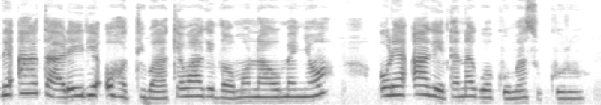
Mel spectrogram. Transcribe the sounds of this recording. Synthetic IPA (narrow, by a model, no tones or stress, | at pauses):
neʔataːɾeiɾiɛʔoɦɔtiwakɛwaɣeðɔmɔnaomɛɲɔ | oɾeaʔaɣeːtɛnaɣwɔkuːmasukuɾu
